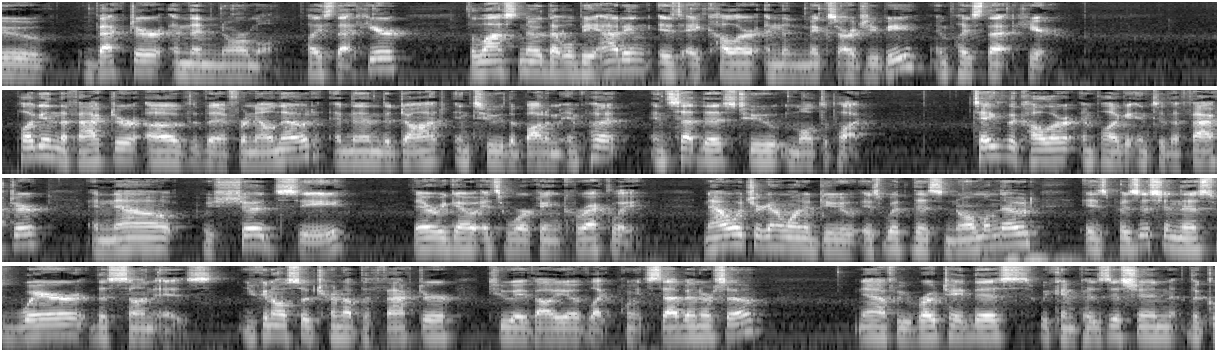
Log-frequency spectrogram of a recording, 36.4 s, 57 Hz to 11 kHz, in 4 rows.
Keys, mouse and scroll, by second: 11.9 drag, 21.3 scroll down 1, 23.3 scroll up 1, 26.7-28.7 drag, 28.7 right click, 29.6-36.4 drag.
